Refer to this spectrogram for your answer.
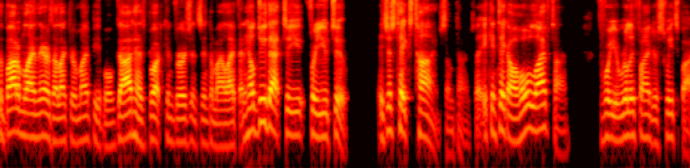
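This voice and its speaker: Against a quiet background, a man speaks fairly quickly in an ordinary speaking voice, medium in pitch with ordinary pitch variation. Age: 60s. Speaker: pastor and songwriter. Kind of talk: interview. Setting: radio broadcast.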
